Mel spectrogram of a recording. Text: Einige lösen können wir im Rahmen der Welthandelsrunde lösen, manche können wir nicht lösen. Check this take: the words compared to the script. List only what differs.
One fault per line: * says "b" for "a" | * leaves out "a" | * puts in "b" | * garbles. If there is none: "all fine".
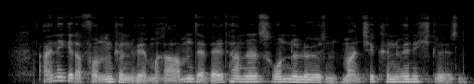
* says "davon" for "lösen"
